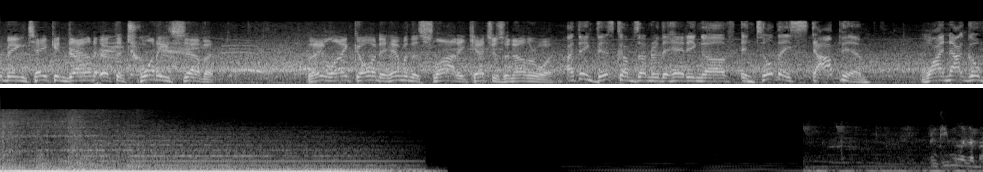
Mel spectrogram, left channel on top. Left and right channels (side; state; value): both; different; correlation 0.00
